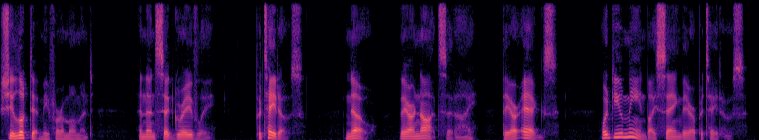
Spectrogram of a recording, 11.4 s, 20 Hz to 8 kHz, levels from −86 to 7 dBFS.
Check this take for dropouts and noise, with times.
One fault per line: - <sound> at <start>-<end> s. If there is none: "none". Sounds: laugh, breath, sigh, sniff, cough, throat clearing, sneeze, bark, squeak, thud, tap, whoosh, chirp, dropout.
none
